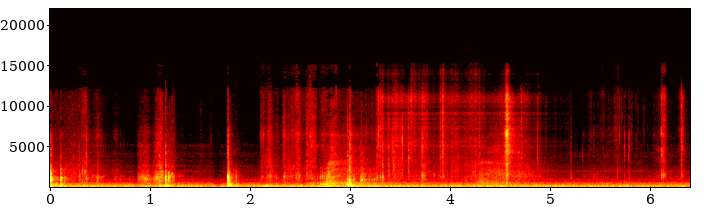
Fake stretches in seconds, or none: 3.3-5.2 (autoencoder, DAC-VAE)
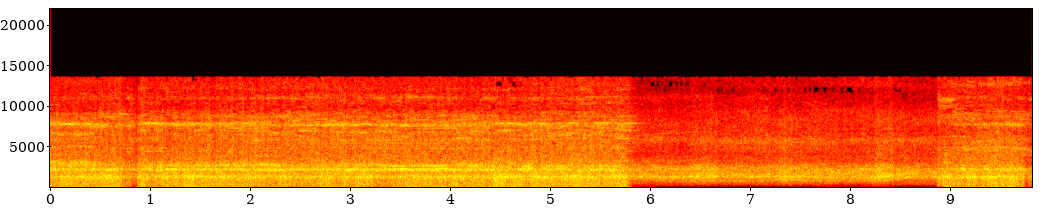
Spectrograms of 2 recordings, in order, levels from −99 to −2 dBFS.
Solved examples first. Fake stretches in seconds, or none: none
